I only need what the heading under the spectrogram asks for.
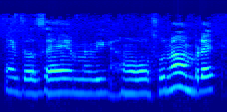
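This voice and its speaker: A woman, co-hosting a casual chat and telling stories with laughs and trailing pauses. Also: on the high side, level tone, warm tone, highs cut off. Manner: chatty, laughing, trails off when unsure. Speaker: podcast co-host.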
